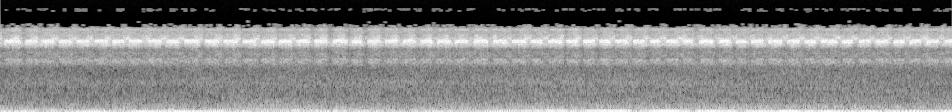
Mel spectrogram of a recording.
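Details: Steady high buzzing of cicadas in an Italian park, pulsing rapidly and without pause, over a continuous low drone of wind and distant cars.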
